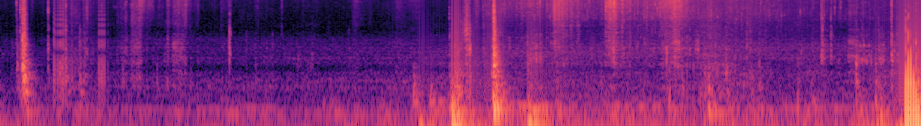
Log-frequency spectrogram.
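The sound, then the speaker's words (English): A car door is unlocked with a few sharp clicks and rattles, then pulled open with louder clunks and shuffling, ending in a solid thump. No one speaks. “Unlock the door, dude.”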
